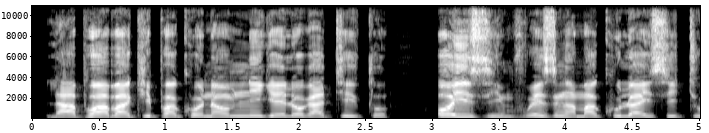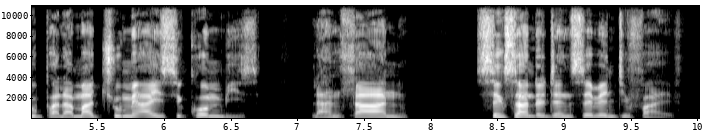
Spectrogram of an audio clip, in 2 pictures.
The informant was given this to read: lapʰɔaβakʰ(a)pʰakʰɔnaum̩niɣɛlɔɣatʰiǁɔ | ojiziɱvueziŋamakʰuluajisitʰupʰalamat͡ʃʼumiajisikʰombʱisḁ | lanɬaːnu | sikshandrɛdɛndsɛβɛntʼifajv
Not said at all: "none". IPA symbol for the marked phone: i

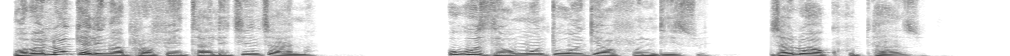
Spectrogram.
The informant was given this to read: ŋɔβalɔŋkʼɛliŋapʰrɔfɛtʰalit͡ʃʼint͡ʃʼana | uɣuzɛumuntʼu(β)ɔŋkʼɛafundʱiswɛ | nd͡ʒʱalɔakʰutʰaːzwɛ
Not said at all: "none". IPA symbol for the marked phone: w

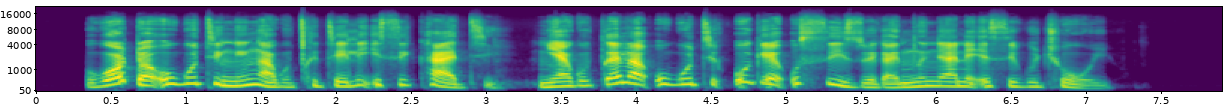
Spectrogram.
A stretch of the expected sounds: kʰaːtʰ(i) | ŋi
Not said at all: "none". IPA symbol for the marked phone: i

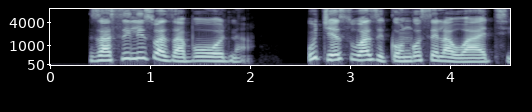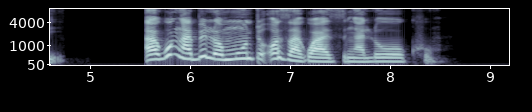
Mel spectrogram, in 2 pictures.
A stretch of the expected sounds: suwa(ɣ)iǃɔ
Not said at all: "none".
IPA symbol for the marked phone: z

